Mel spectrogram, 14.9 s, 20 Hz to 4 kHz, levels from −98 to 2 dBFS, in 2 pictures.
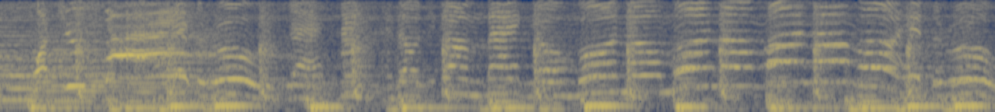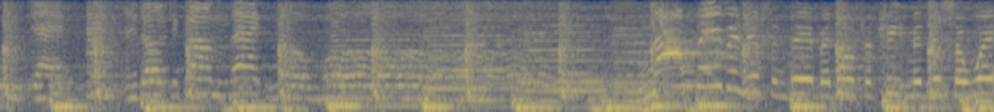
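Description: Nothing stood out on listening; the sound comes across as expected for a call line, with the top end stopping at about 4 kHz as that path's coding leaves it.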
